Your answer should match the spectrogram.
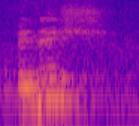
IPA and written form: ˈfɪnɪʃ (finish)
